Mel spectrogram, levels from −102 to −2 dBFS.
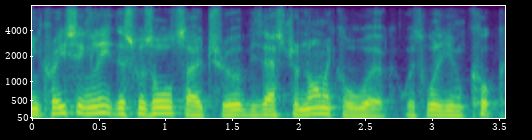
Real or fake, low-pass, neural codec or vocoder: real; 7.2 kHz; none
